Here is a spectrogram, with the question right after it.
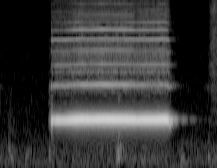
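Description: A single steady B note is played on a recorder for just over a second, pure and bright with an abrupt onset and release, heard alone with no voices.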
